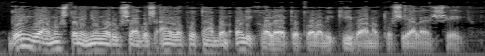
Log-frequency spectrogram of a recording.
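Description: A man narrating a classic novel as an audiobook, telling the story in a measured, expressive way. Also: extremely low pitch, gravelly, breathy edge, no echo, dull audio.

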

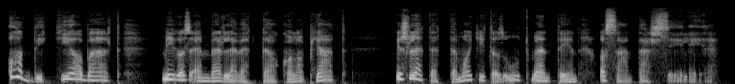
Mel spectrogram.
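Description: A man narrating a fairy tale in a storybook reading, expressive and lively. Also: sits high, vocal fry, breathy edge, no room sound, clean studio sound.

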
